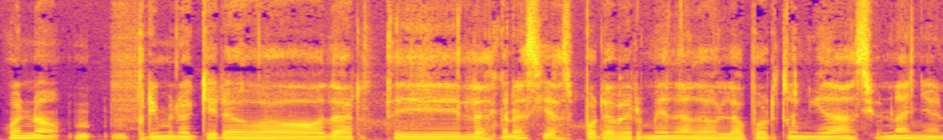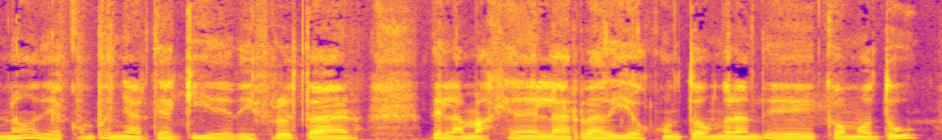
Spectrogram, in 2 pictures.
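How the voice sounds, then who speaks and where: A woman's voice: deep voice, flat delivery, a little fast, hardly any pauses, dark tone. A Venezuelan woman co-hosting a radio show, presenting her guest with enthusiasm. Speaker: radio co-host. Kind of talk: casual radio chat.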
